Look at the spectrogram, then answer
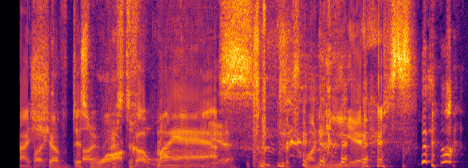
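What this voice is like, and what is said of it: Imitates another person's voice. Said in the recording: “doing a Christopher Walken impression”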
